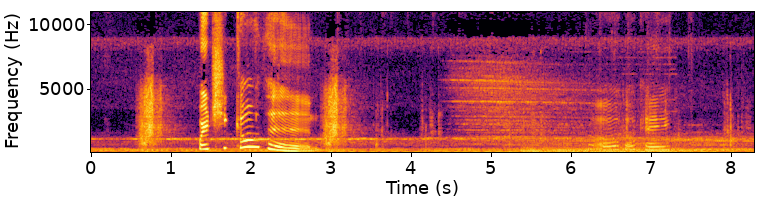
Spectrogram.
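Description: A young woman speaks with animation into a close microphone, her voice swooping in pitch.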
